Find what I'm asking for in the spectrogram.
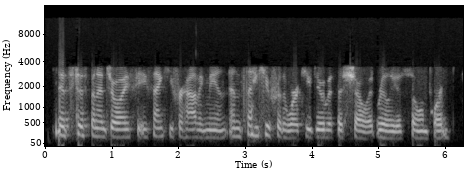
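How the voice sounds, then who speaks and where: Speaking in an ordinary speaking voice with a Canadian accent, a woman talks at a fairly quick pace with hardly any pauses, a fairly low pitch, ordinary pitch variation and very even loudness. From northern Canada. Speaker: author and influence speaker. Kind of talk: interview.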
